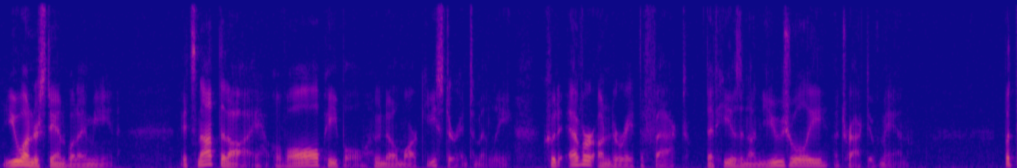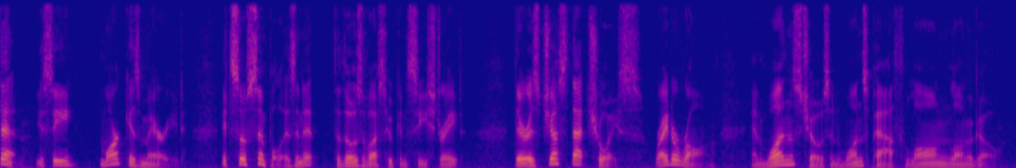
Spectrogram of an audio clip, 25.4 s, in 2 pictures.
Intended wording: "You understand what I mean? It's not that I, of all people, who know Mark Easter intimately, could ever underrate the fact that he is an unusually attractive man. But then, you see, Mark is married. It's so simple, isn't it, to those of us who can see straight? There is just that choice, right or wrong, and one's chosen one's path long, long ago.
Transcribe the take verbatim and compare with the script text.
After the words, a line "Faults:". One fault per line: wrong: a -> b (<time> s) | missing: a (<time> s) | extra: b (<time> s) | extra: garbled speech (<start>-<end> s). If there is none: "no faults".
"You understand what I mean? It's not that I, of all people, who know Mark Easter intimately, could ever underrate the fact that he is an unusually attractive man. But then, you see, Mark is married. It's so simple, isn't it, to those of us who can see straight? There is just that choice, right or wrong, and one's chosen one's path long, long ago.
Faults:
no faults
